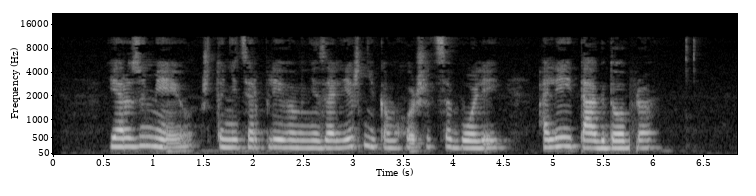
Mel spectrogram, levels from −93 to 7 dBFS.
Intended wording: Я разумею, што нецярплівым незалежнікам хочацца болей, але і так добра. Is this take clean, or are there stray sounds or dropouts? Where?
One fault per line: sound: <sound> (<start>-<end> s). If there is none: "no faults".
sound: dropout (5.8-5.8 s)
